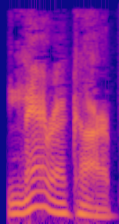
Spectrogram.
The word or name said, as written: mericarp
